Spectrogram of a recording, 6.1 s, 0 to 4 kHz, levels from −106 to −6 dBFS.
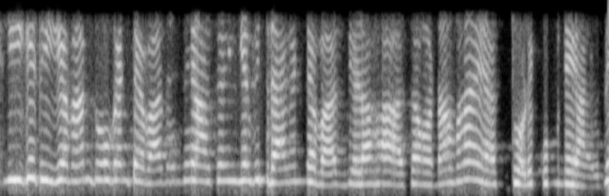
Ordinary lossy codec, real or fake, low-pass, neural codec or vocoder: none; real; 3.6 kHz; none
